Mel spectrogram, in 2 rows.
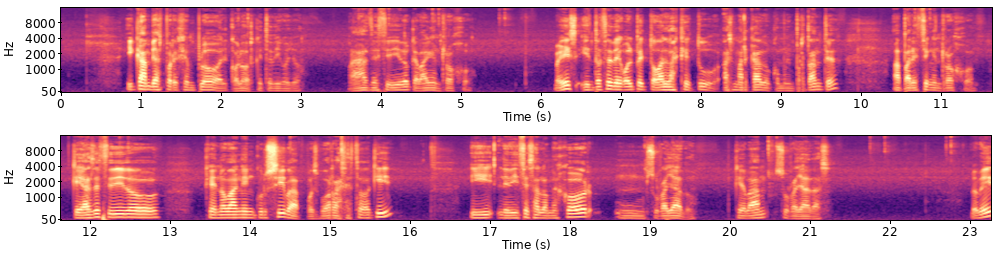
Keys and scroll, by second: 15.1 BackSpace.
